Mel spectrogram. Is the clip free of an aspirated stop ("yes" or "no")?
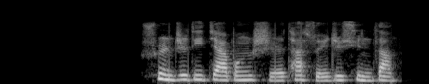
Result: no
